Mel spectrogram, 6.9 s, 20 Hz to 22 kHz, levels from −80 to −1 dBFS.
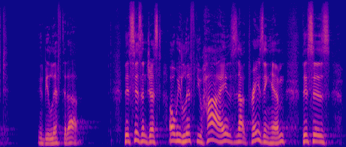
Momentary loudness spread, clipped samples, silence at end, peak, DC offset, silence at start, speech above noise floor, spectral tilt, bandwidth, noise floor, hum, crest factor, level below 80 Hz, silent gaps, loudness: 11 LU; under 0.1%; 0.1 s; -16 dBFS; under 0.1%; 0.05 s; 43 dB; -4 dB/octave; over 20 kHz; -76 dBFS; none; 18 dB; -86 dBFS; none; -33 LUFS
